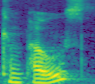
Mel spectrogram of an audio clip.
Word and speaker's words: compose: letters c m but do you hear the difference when I say complicated and composed they sound different do you hear how short the in composes this is because I'm reducing the vowel to schw again if you're confused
